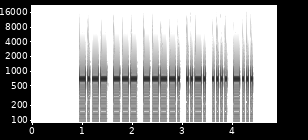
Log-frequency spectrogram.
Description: Morse code, heard as a keyed tone, about 28 wpm, 700 Hz. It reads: YO9FHB
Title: DXCC-100 Call Signs - 6 Characters - Repeated 2x - 28wpm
